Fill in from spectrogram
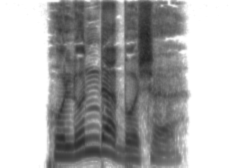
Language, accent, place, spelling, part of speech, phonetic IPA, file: German, Germany, Berlin, Holunderbusche, noun, [hoˈlʊndɐˌbʊʃə], De-Holunderbusche.ogg
- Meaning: dative singular of Holunderbusch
